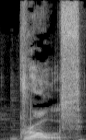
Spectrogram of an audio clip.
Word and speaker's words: growth: where the stress is growth voiceless th growth optimizes agile these are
